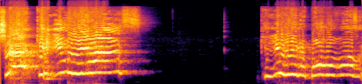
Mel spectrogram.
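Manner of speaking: very high, head-voice falsetto. Asking chat whether they can hear both of us, in a falsetto voice. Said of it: "me and my falsetto voice right now".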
